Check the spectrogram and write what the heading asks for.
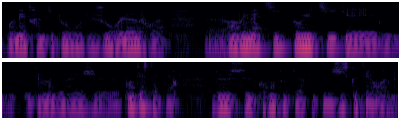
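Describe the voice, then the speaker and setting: A French librarian presenting picks in a casual video, hesitant and full of filler pauses as he checks his notes. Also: lowish voice, warm tone. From France.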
